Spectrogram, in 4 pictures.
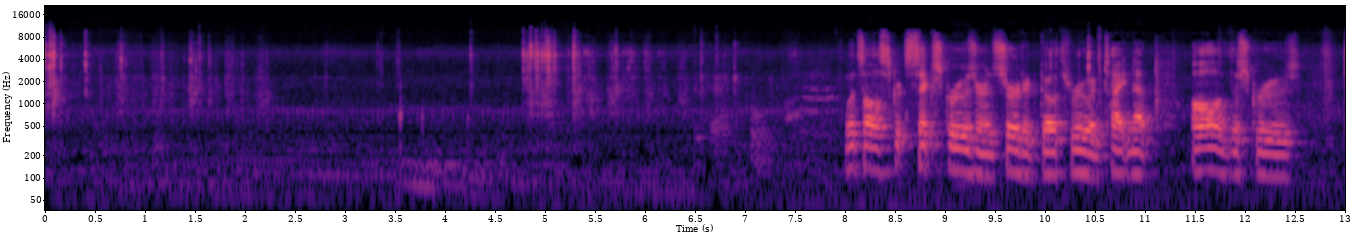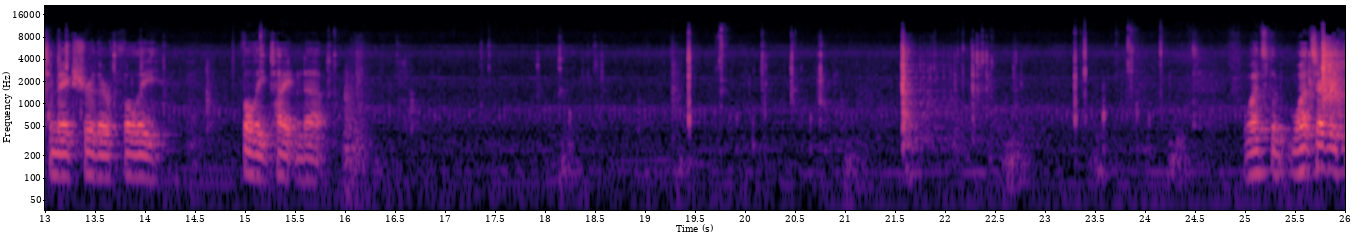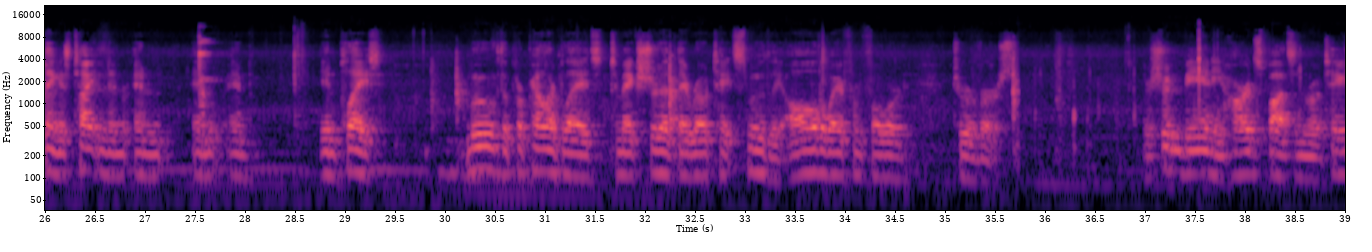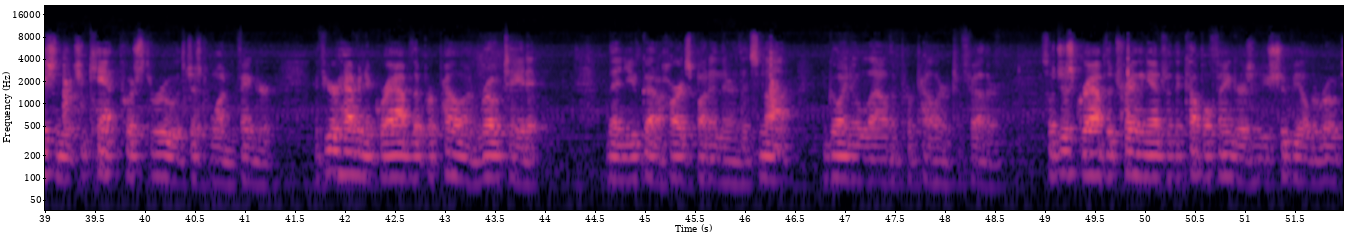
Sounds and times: Speech: 6.5s - 14.3s, 15.0s - 15.9s, 25.0s - 28.1s, 28.8s - 29.4s, 30.2s - 35.8s, 37.0s - 44.0s, 44.6s - 51.9s.

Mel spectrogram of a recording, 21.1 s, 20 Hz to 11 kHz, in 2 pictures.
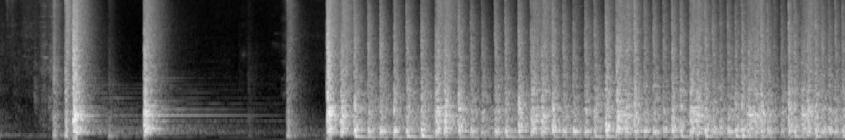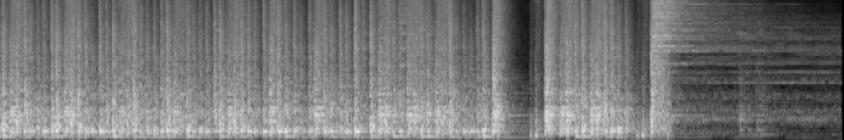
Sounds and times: Drum kit: 0.6s - 2.5s, 3.4s - 21.1s
Bass drum: 3.6s - 21.1s.

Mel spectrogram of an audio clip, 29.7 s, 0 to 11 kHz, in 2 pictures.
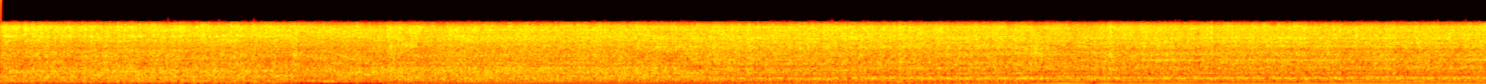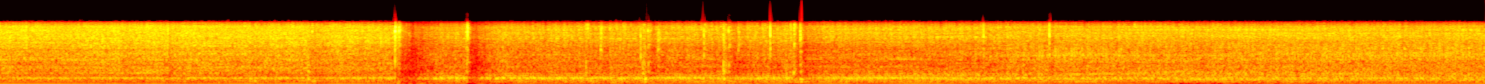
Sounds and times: Heavy engine (low frequency): 0.0s - 29.7s
Vehicle: 0.0s - 29.7s.

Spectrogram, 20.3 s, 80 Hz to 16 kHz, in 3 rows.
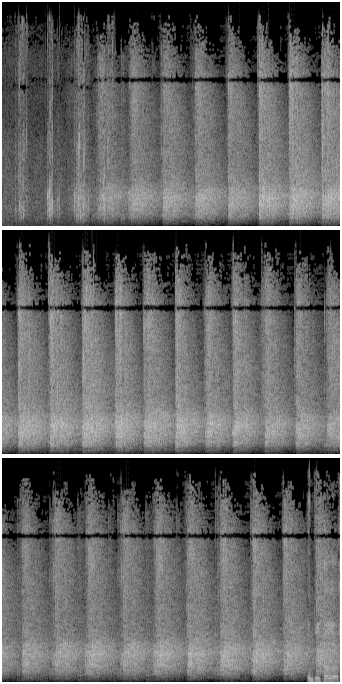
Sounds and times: Applause: 0.2s - 20.2s.

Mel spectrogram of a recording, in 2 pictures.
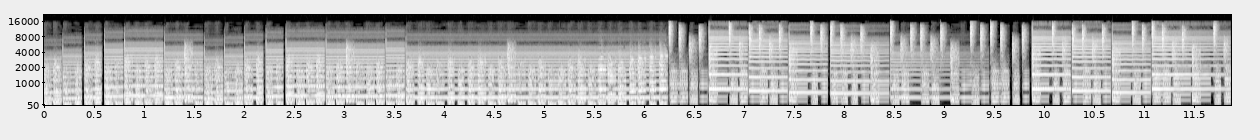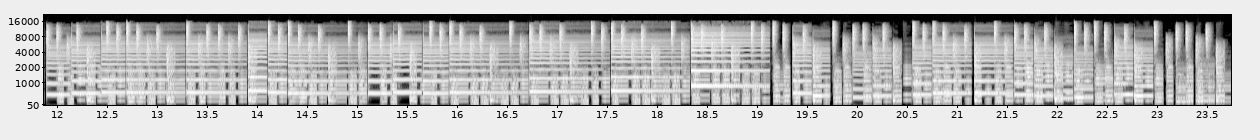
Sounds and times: Soundtrack music: 0.0s - 23.7s.

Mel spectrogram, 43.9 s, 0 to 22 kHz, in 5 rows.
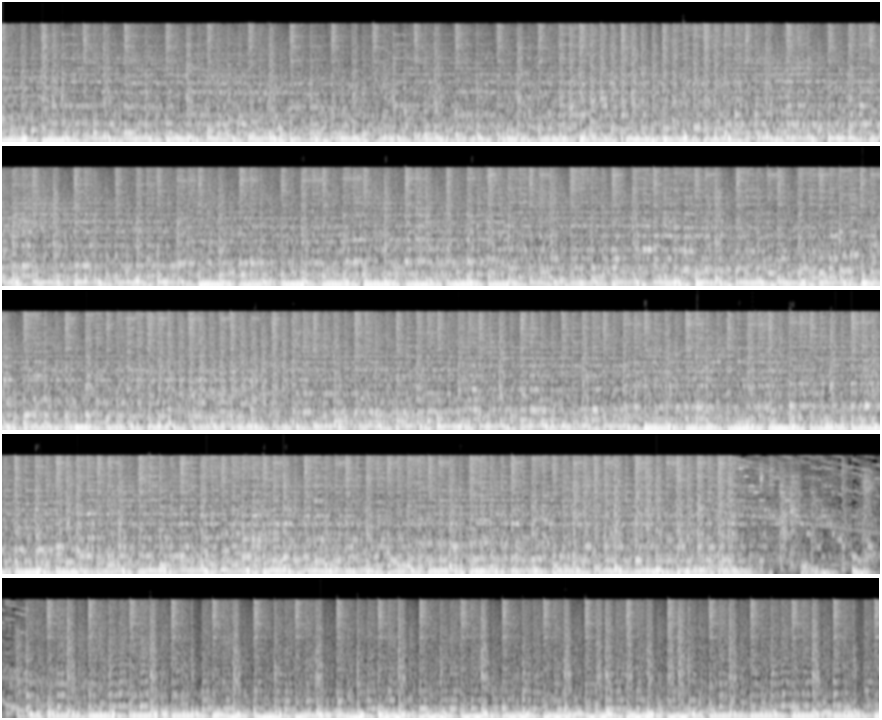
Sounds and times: Music: 0.0s - 43.8s.

